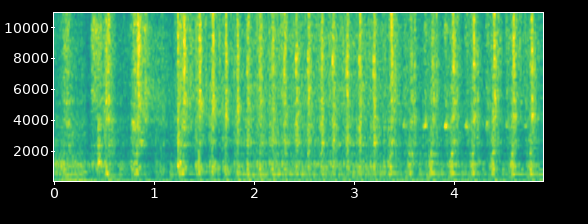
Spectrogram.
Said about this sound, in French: Ah, vous entendez le bon vieux Massé Ferguson ou le John Deere que l'on faisait ronronner.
